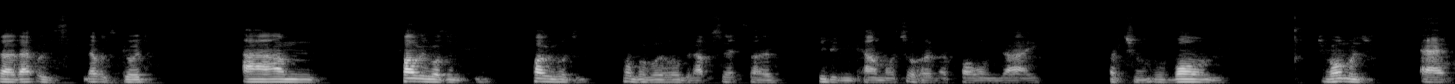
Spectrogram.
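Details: Aphasia in an adult man after a stroke at age 58 caused by a blood clot from the heart, following a severe heart attack and quadruple bypass; he knows what he wants to say but cannot find the words.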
